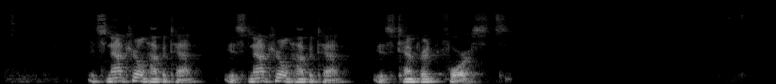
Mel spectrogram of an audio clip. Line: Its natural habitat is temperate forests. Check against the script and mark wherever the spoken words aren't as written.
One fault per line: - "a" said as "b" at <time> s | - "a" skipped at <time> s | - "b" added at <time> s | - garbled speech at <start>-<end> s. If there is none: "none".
- "natural habitat is" added at 2.5 s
